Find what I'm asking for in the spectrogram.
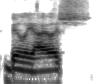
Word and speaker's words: Billie Eilish: I mean, I listen to Billie Eilish.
